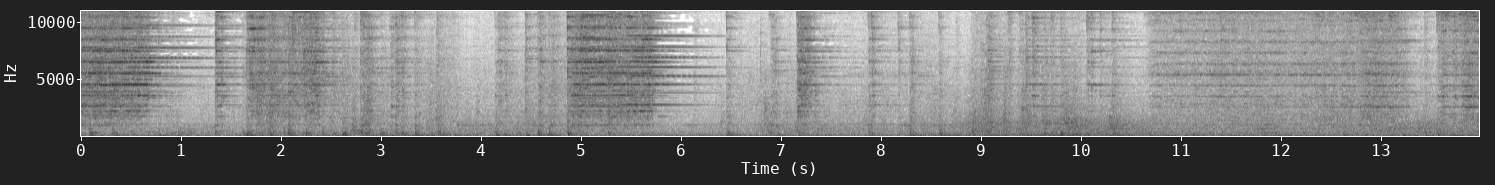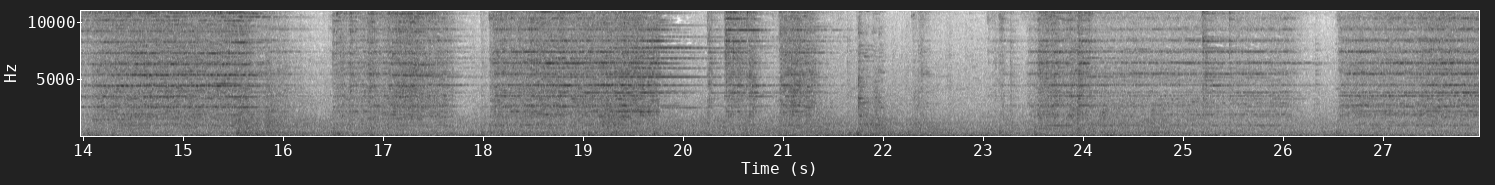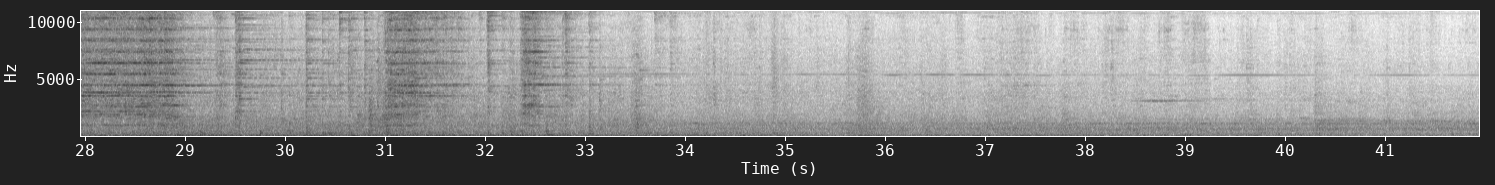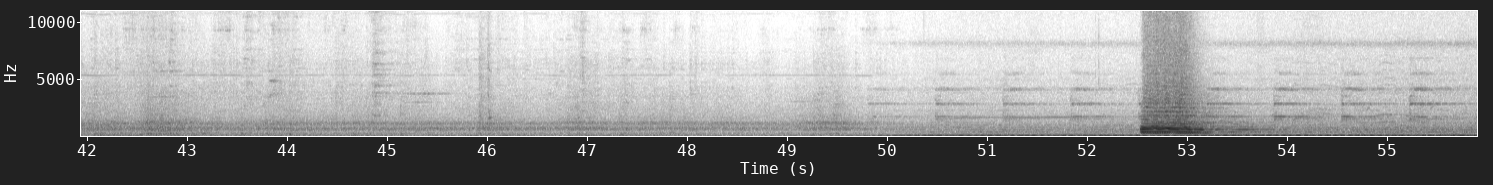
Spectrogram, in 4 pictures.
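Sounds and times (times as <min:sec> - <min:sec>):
train wheels rumbling on rails: 0:00.0 - 0:55.9
wheel squeal: 0:35.2 - 0:37.5, 0:38.4 - 0:41.5.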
